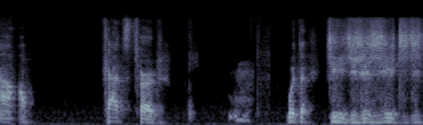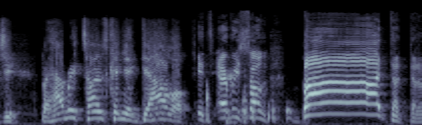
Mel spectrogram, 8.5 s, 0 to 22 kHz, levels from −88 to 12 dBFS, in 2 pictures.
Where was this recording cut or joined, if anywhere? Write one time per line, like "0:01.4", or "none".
0:02.7
0:06.2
